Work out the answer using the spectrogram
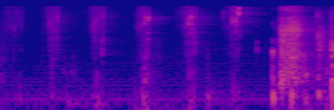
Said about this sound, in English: Sound like a couple of coins. Why does it sound like a couple of coins?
